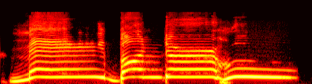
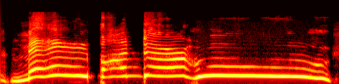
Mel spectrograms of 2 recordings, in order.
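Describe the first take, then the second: First: High, very slow, stretched-out arena call; announcer proudly shouting Punjabi to the crowd, stretched long; drawn-out announcer call. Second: High, very slow, stretched-out arena call; announcer repeating his Punjabi line, stretched long; drawn-out announcer call, again. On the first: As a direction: hold every syllable like a ring introduction. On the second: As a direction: repeat it just as long and proud. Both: Retold or imitated. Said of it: "I say it again in the microphone".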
